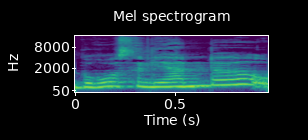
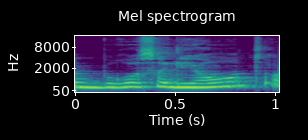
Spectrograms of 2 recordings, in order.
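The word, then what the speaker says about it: Brocéliande: Äh, auf Deutsch ausgesprochen wäre es Broseliande oder Broseliante auf Französisch.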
